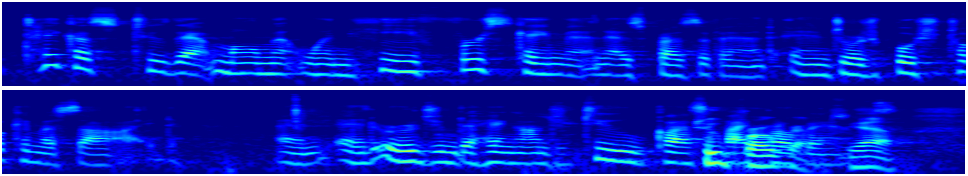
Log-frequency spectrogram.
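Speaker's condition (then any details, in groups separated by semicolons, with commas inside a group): No condition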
